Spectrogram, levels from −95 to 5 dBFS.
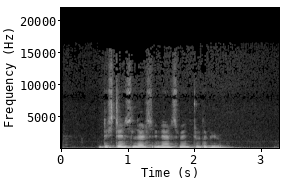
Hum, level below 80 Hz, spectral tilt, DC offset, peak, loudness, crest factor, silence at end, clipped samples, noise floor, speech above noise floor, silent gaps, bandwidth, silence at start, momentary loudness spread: none; -46 dBFS; -6.5 dB/octave; under 0.1%; -8 dBFS; -24 LUFS; 16 dB; 0.65 s; under 0.1%; -55 dBFS; 33 dB; none; 15 kHz; 0.55 s; 10 LU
